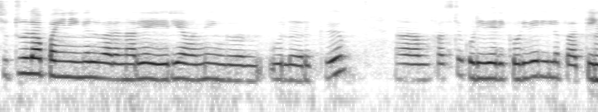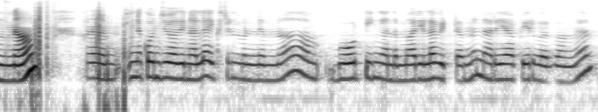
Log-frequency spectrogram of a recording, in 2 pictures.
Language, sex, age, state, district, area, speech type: Tamil, female, 18-30, Tamil Nadu, Erode, rural, spontaneous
